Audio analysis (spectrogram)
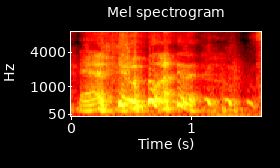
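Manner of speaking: words broken by laughter; laughing. Real, not acted. Laughs mid-description.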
